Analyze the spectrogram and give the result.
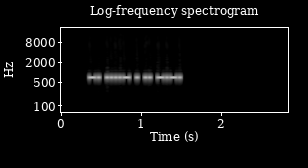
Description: Morse code, heard as a keyed tone, about 46 wpm, 700 Hz. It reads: N4EIC
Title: USA Call Signs - 5 Characters - 45wpm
